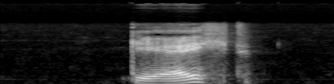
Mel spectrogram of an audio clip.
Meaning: past participle of eichen
- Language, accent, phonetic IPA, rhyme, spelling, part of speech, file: German, Austria, [ɡəˈʔaɪ̯çt], -aɪ̯çt, geeicht, verb, De-at-geeicht.ogg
